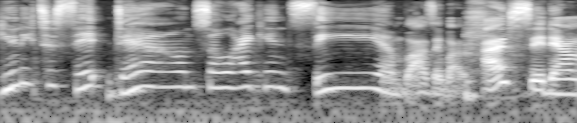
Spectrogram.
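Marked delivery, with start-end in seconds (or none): 0.0-2.8 slow, higher mimicked voice; imitated instruction. Haircutter telling her to sit down, drawn-out mimicry. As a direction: draw it out slowly, a little softer and higher.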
